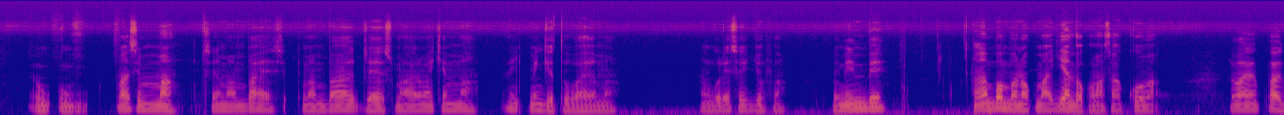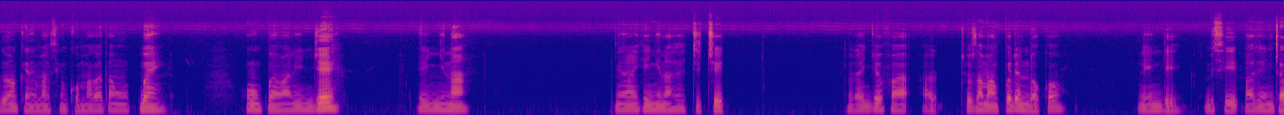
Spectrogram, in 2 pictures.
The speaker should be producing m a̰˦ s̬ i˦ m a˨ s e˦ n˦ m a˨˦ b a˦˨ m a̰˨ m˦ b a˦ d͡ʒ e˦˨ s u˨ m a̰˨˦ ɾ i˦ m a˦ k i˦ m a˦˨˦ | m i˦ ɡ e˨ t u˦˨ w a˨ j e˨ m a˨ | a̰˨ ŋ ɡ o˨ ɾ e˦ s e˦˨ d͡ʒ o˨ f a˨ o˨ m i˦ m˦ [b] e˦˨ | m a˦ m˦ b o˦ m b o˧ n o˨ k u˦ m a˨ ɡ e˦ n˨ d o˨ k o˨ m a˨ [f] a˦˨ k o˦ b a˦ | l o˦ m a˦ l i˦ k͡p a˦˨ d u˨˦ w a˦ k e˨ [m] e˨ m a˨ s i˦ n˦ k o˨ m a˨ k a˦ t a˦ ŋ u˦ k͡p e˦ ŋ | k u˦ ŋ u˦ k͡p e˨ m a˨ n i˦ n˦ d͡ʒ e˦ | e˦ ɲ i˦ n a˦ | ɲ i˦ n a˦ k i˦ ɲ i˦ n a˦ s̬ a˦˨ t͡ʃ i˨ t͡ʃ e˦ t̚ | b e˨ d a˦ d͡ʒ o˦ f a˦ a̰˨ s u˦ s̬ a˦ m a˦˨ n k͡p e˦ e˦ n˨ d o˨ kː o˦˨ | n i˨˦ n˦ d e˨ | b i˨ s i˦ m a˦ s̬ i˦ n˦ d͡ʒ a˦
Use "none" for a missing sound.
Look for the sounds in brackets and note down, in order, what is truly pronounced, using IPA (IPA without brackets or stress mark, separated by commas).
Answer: b, s, n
